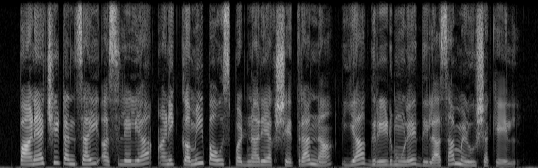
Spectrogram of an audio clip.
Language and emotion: Marathi, neutral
